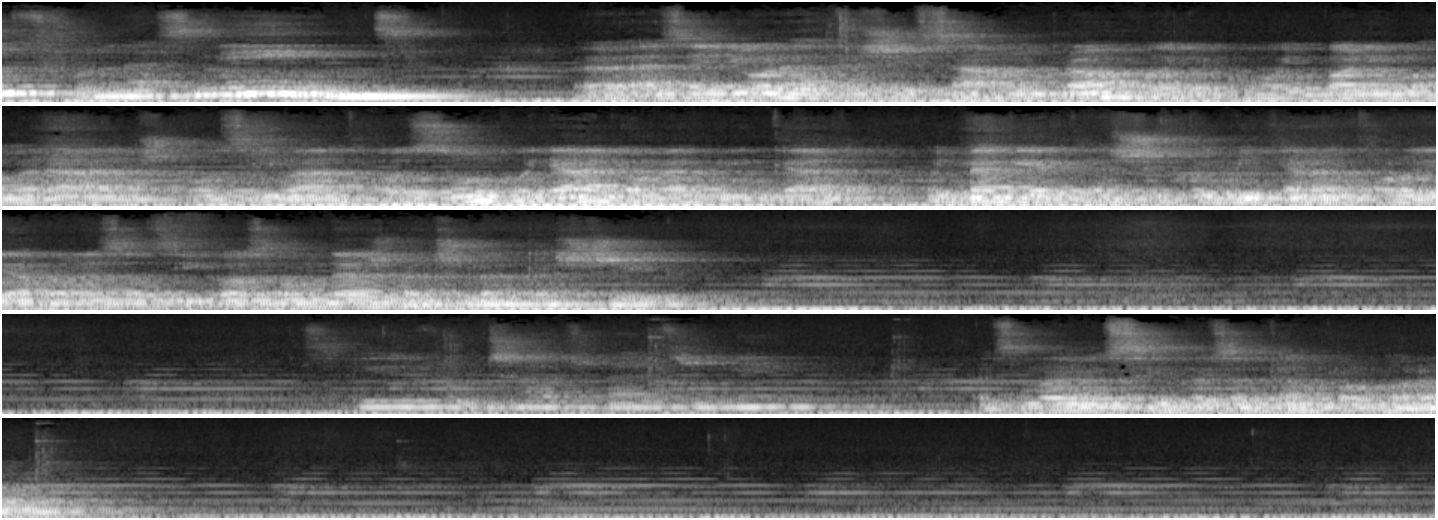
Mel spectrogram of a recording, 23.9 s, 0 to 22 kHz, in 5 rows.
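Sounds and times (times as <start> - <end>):
church bells ringing: 0.0 - 23.8
low constant rumble: 0.0 - 23.8
speech: 0.3 - 12.0, 15.5 - 19.4.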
